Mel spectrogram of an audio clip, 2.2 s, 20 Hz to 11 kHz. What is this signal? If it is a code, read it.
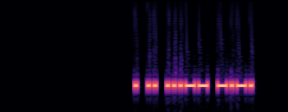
Morse code, heard as a keyed tone, about 51 wpm, 700 Hz. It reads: EI3C
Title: DXCC-100 Call Signs - 4 Characters - 50wpm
